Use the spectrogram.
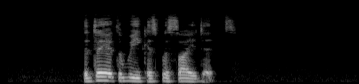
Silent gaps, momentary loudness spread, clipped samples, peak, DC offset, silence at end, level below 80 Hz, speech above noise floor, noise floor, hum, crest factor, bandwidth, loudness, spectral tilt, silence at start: none; 14 LU; under 0.1%; -6 dBFS; under 0.1%; 1.3 s; -76 dBFS; 48 dB; -69 dBFS; none; 18 dB; 10.5 kHz; -22 LUFS; -5.5 dB/octave; 0.85 s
